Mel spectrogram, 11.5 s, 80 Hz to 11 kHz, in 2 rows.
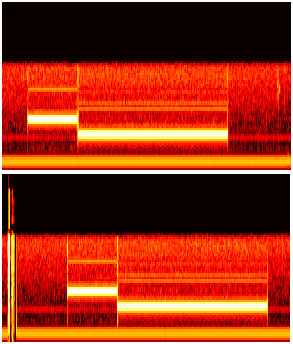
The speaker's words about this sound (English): Qualcomm Mavis Division 2, testing the Division 2 Mutual 8 box alarm alerting receivers. Testing 12345, 54321, and 955 hours. Please reset all receivers.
